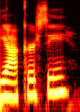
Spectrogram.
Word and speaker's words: Idiocracy: idiocracy OC what idiocracy idiocracy am I saying it right you're saying it right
